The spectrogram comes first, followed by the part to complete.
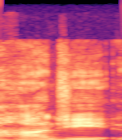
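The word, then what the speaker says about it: Hange: yeah naked but uh hanji so in in the they they say her name is hanji not hajj okay in the in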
